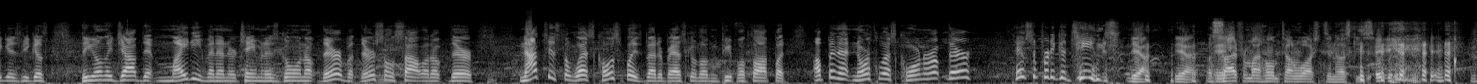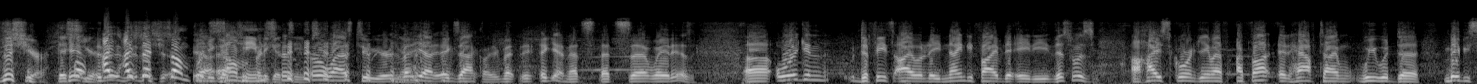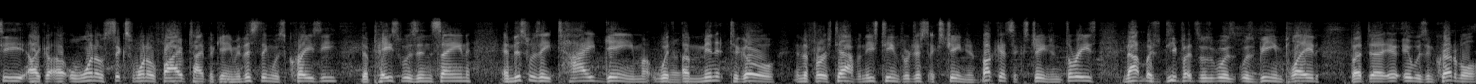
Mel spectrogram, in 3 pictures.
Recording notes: Live from The Cosmopolitan of Las Vegas Sportsbook, feel the sounds and atmosphere of March Madness in action.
